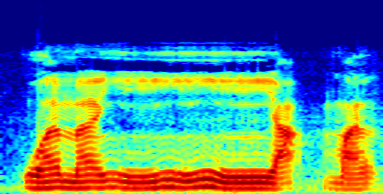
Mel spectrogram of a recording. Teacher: arti idgham adalah memasukkan sedangkan wuna artinya mendengung Jadi maksudnya adalah cara membaca nun sukun atau tanwin dengan mendengung dan masuk kepada huruf sebelumnya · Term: Idgham Bighunnah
